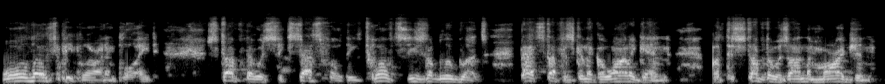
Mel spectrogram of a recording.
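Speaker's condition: Throat cancer, vocal cords removed

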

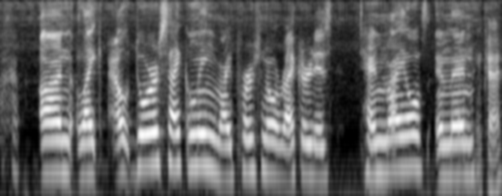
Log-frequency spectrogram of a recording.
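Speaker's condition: Spastic cerebral palsy

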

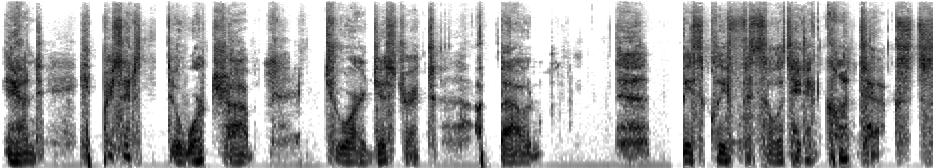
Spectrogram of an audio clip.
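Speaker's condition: Abductor spasmodic dysphonia; focused speaking

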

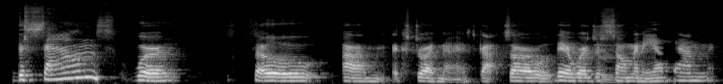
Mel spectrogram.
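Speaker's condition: Deafness; permanently deaf without implants

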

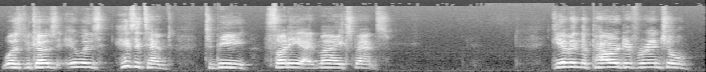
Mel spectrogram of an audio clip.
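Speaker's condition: Spastic cerebral palsy, moderate; from spinal meningitis at birth, born 2 months premature, mainly legs, secondarily arms and hands

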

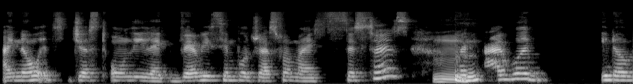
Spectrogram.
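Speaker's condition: No condition

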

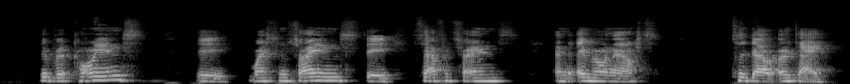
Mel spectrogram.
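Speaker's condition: Cerebral palsy

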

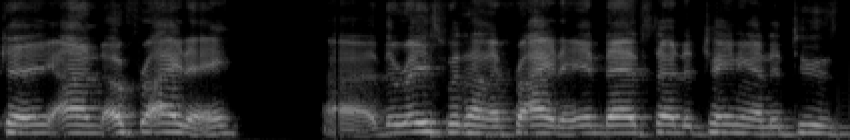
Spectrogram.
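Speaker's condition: Cerebral palsy; wheelchair user

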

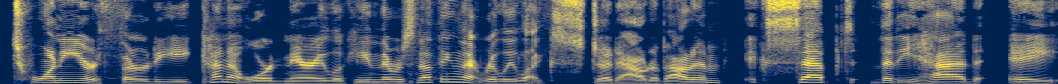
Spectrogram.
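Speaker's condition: No condition

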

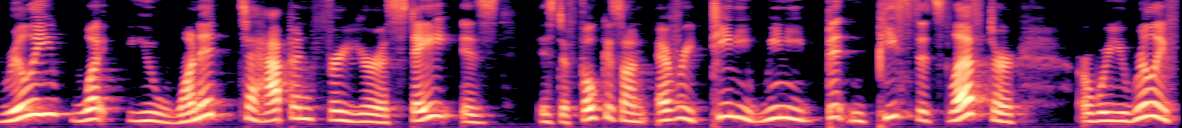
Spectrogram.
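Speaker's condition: No condition

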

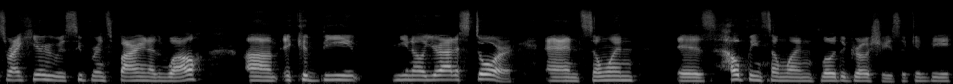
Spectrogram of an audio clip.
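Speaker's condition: Cleft lip and palate; multiple surgeries growing up

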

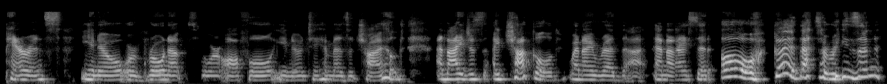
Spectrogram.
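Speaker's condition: Cleft palate, cleft palate without cleft lip; childhood articulation problems, hard to understand, years with speech pathologist, speaking Hindi discouraged by early doctors, therapists

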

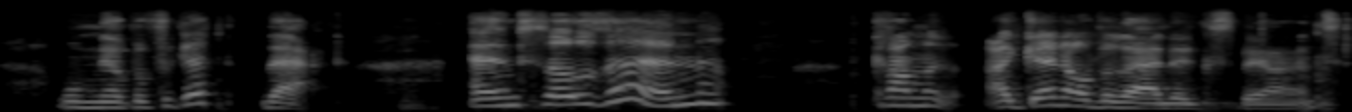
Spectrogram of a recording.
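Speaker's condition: Ataxic spastic cerebral palsy; movements

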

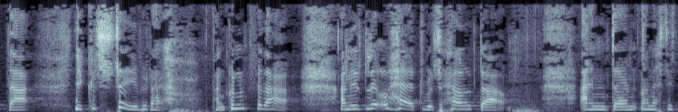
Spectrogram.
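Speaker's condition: Deafness; needs to see speaker's face

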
